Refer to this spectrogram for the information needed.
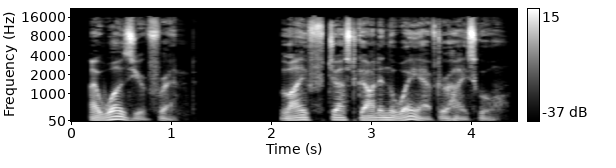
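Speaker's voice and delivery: ordinary delivery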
